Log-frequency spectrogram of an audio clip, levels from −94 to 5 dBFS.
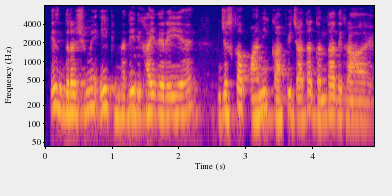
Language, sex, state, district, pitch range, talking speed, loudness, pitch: Hindi, male, Uttar Pradesh, Lalitpur, 130-165 Hz, 205 wpm, -16 LUFS, 150 Hz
